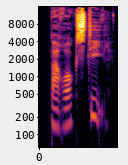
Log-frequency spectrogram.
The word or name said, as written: barokstil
